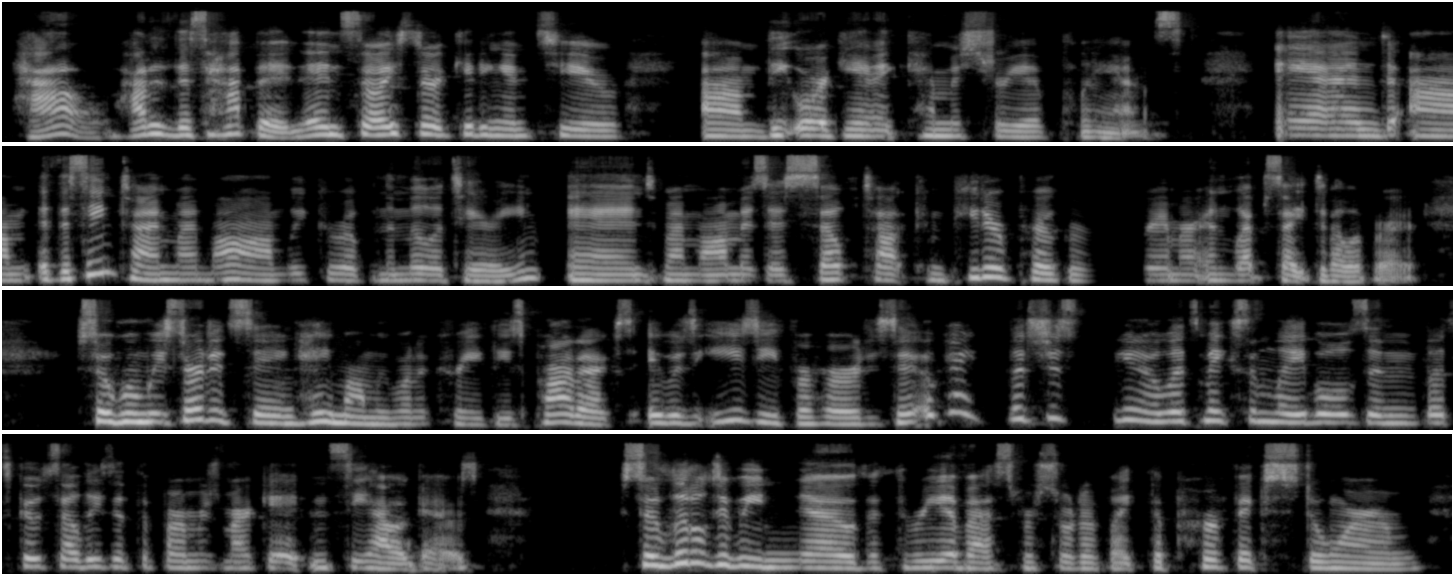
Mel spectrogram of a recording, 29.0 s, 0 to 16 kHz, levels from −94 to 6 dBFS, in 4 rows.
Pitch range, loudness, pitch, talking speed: 160-210 Hz, -29 LUFS, 175 Hz, 210 wpm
